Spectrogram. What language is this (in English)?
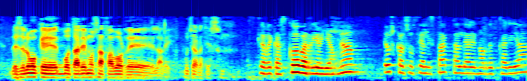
Spanish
